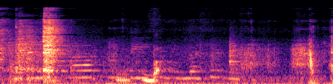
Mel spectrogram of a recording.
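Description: Stacked white ceramic bowls clinking against one another as the stack is tilted and shifted by hand. There are several light clinks, the sharpest about a third of a second in.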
